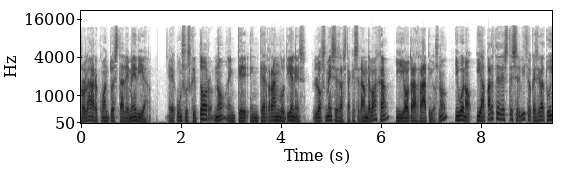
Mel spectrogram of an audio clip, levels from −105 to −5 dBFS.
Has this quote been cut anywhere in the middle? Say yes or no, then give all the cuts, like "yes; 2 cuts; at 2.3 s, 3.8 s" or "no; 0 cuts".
no; 0 cuts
